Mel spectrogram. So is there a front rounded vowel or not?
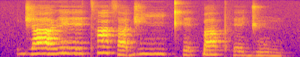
no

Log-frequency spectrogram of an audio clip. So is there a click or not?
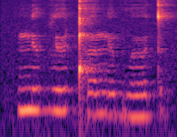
yes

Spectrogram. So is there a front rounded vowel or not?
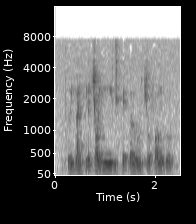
no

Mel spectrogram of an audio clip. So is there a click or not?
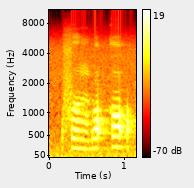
no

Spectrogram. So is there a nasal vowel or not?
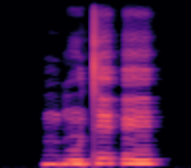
yes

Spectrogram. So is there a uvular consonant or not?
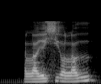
no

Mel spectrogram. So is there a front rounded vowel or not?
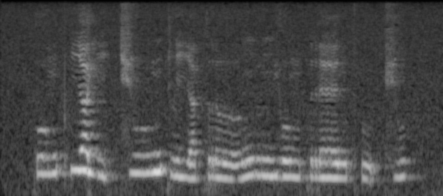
no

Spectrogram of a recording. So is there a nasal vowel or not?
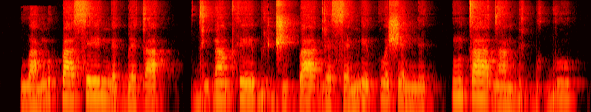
yes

